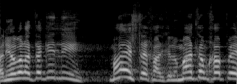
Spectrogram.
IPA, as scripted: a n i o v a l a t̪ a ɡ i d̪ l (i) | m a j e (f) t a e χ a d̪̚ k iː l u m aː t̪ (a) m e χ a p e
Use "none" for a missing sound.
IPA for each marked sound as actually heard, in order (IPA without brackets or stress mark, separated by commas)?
i, ʃ, a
